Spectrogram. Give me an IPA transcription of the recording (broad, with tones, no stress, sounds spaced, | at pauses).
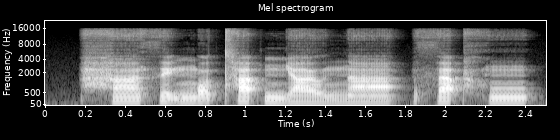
h ã˦ θ ḛ˦˨ ŋ ɔ̰˦˨ tʰ ä˦ ʔ ɲ a˨ ʊ̯ n ã˨ | θ ä˦ ʔ h ũ˦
